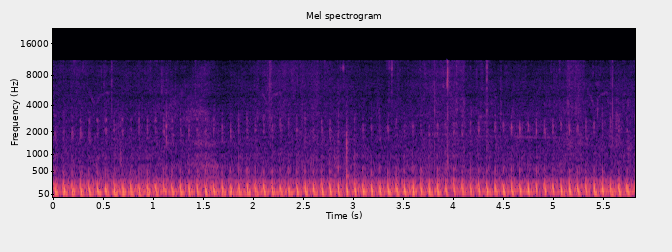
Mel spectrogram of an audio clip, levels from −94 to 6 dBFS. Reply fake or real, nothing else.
fake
